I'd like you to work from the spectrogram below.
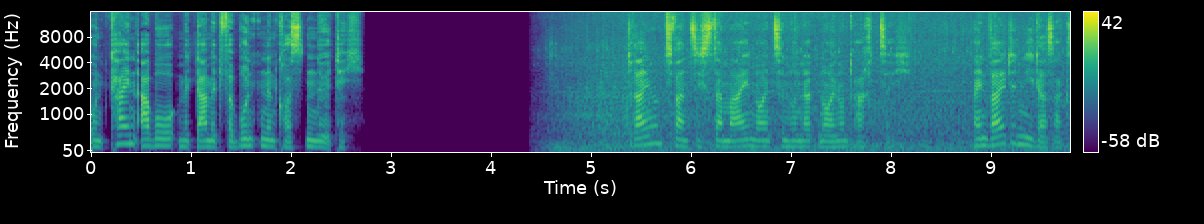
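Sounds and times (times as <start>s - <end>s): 
speech: 0.0s - 2.8s, 5.4s - 8.2s, 8.8s - 9.7s
car engine rumbling as the car stops near a forest clearing in Lower Saxony: 4.4s - 9.7s.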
